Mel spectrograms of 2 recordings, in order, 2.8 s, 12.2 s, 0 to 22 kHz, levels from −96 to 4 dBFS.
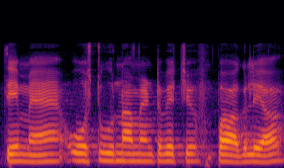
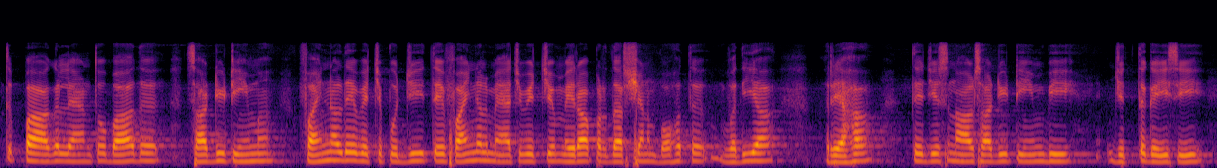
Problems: background sounds at intervals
